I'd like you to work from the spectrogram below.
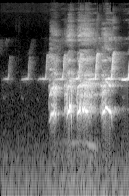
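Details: Red junglefowl from Blang Ulam, Krueng Raya, Aceh, described as an old 'laga ori' bird: a broad, harsh crow with several pulsed segments starting after one second, overlapping a smaller bird's quick, repeated high chirps.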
